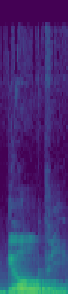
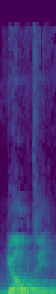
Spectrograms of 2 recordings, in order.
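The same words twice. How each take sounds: No difference in how they are said.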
